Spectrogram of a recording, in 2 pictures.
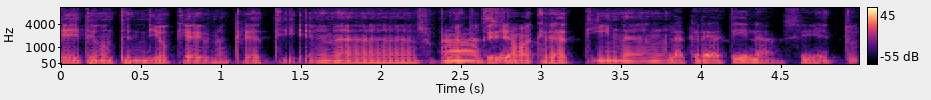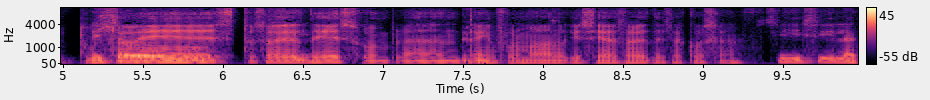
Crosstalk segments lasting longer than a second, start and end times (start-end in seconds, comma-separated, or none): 4.7-6.7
